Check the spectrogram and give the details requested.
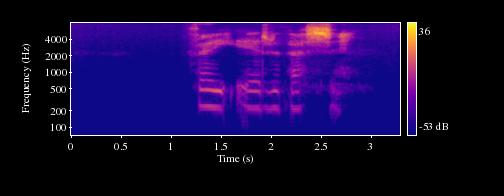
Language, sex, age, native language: Icelandic, female, 7, Icelandic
